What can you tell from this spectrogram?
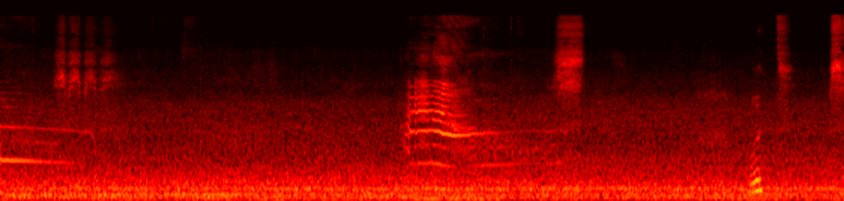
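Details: Stray cat meowing near a kitten that was attacked by a tabby cat: a short clear meow at the start, then a longer wavering meow with rich overtones midway, over a steady low rumble and brief rustles.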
